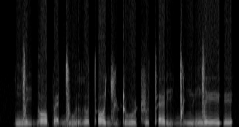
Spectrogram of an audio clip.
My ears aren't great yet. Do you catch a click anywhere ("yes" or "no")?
yes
